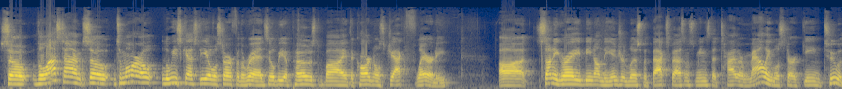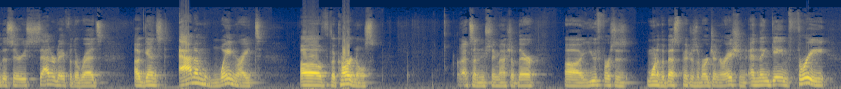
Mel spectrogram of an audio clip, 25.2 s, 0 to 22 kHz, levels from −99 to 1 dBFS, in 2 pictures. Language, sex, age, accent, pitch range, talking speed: English, male, 20-39, American, 115-165 Hz, 175 wpm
